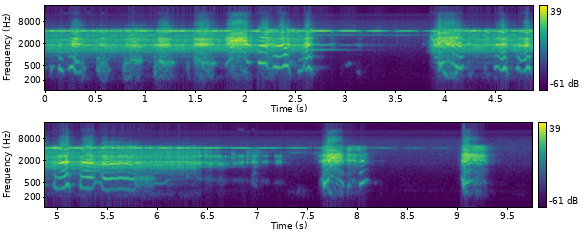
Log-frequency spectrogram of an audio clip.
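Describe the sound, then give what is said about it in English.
A telephone bell rings in long, rattling bursts with pauses between them, a steady high tone running through each ring, while vocal sounds blend in underneath. “Let it go on ringing. It's a trick of some kind. And I won't answer it.”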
